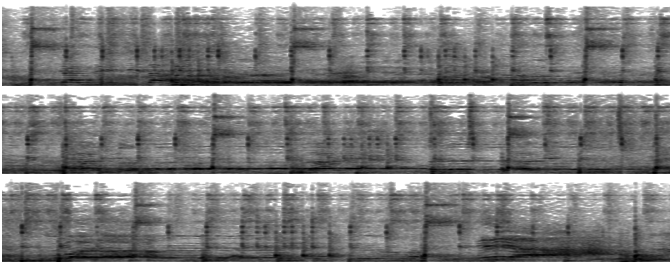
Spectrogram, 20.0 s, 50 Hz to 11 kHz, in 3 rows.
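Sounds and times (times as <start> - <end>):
tambourine jingles: 0.0 - 20.0.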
